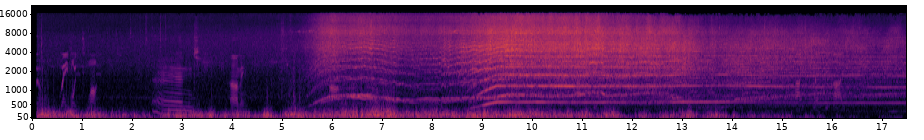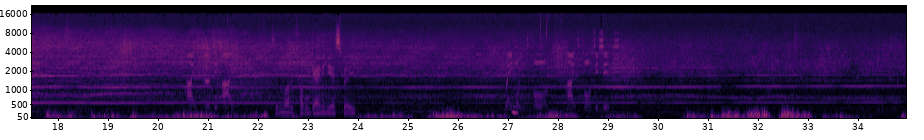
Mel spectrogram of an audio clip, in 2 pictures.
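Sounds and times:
drone motors and propellers whining: 1.5s - 34.9s.

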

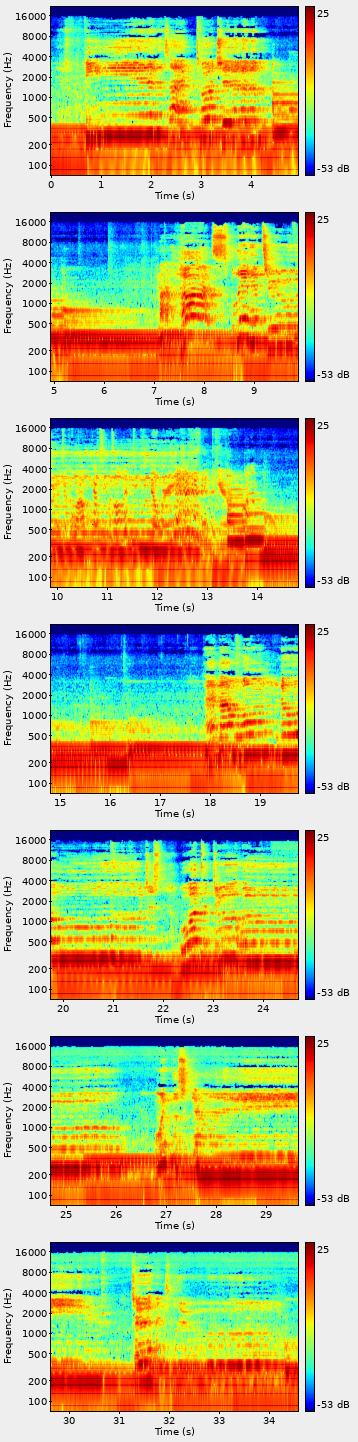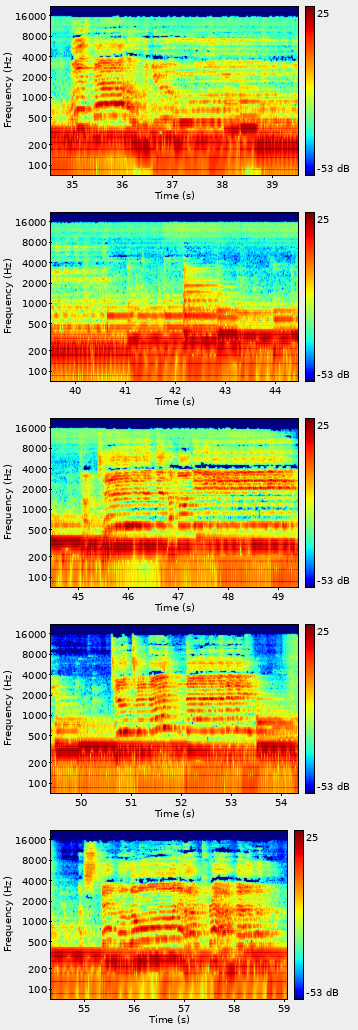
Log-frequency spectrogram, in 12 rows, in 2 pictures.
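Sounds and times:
man singing slow song: 0.0s - 5.4s, 7.0s - 14.2s, 17.8s - 59.0s
electric keyboard chords: 0.0s - 59.0s.

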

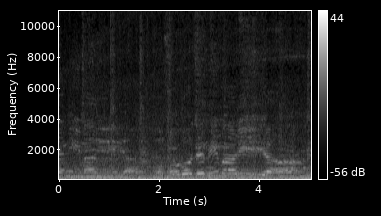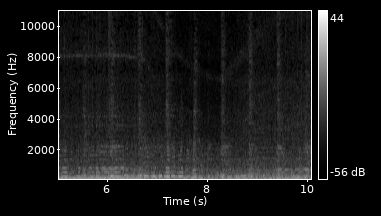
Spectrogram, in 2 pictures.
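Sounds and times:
song with a regular beat: 0.0s - 10.0s
truck engine and road noise: 0.0s - 10.0s.

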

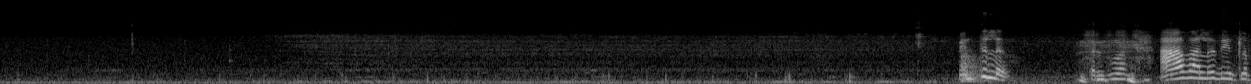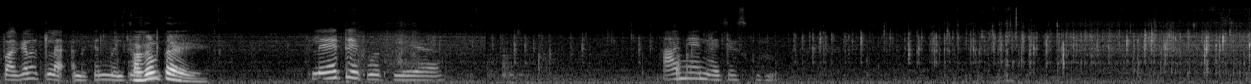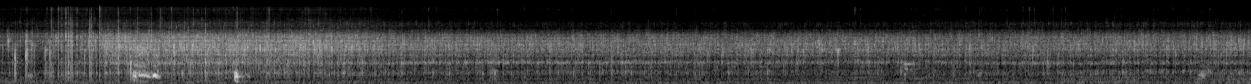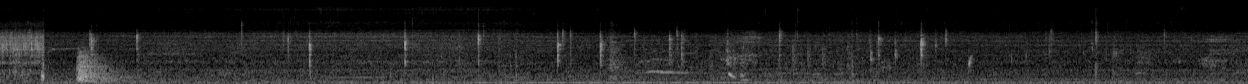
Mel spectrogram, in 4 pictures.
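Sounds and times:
low hum: 0.0s - 13.8s, 32.8s - 50.0s
food sizzling in hot oil: 11.0s - 49.6s.

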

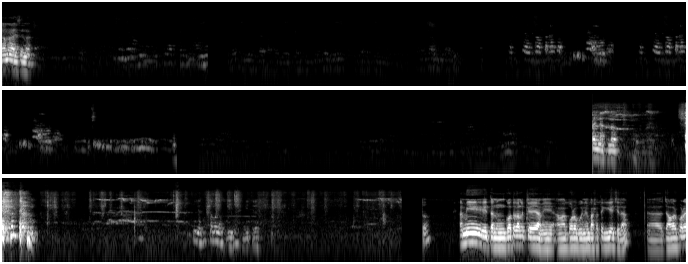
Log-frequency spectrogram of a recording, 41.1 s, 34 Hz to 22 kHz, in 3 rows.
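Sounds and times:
pigeon cooing: 10.8s - 12.2s, 13.4s - 17.2s
person coughing: 27.2s - 28.1s
rooster crowing: 29.1s - 32.6s.

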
